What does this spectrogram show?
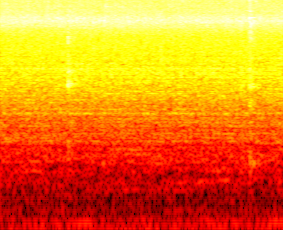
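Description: Chopped onion, tomato and cabbage sizzling steadily in hot oil in a pan while being sautéed, with a couple of light clicks from stirring.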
